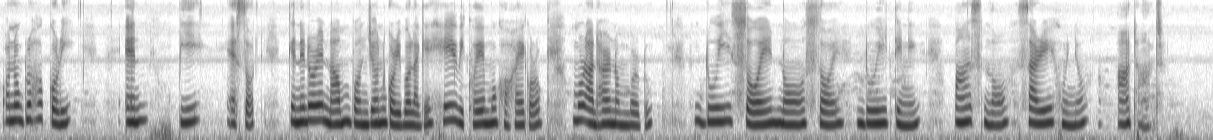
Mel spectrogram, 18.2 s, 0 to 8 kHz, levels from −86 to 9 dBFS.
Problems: none marked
